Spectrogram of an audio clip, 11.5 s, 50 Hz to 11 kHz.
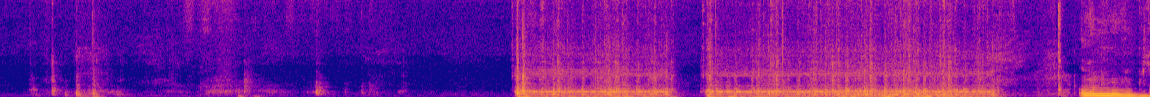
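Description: A sewing machine sewing an obi belt with a 1 cm seam allowance runs loud and close in two long steady whirring stretches, after scattered quiet handling sounds, with brief talk near the end.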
